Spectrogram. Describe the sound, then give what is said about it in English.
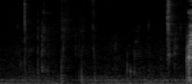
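Someone takes a sip of Ice Mountain spring water from a bottle, with small wet mouth clicks and slurps, ending in a louder rustling burst. No one speaks. “So without further ado, let me get a little sippy sip here.”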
